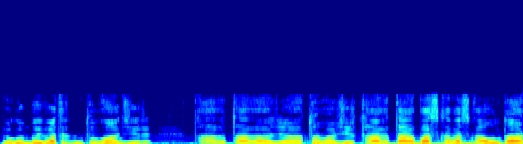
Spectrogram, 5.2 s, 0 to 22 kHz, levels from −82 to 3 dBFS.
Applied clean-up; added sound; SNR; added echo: none; none; none; none.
